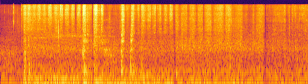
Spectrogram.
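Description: Tissue paper rubbing along an oily motorcycle drive chain as it is wiped down: an uneven scratchy rubbing that starts about half a second in.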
